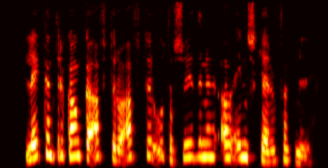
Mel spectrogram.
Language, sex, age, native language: Icelandic, female, 50-59, Icelandic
